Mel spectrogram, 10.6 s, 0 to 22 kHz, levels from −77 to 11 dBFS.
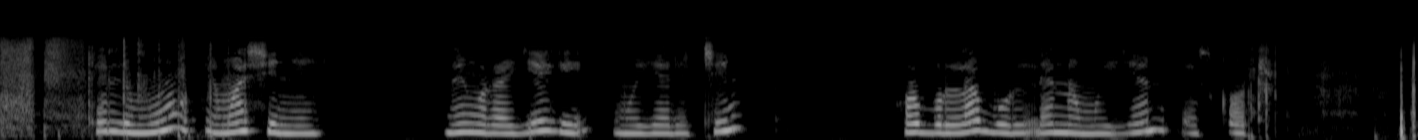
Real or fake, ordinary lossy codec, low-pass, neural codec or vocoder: real; none; 7.2 kHz; none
